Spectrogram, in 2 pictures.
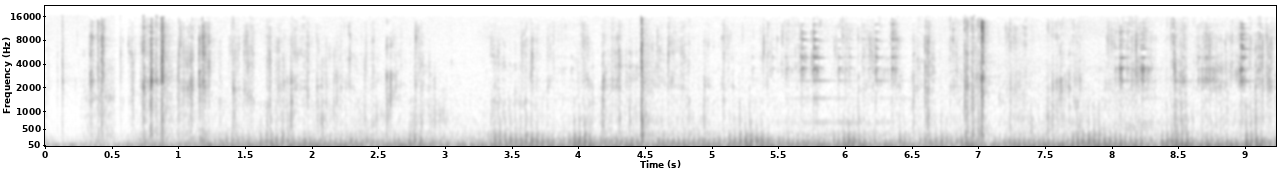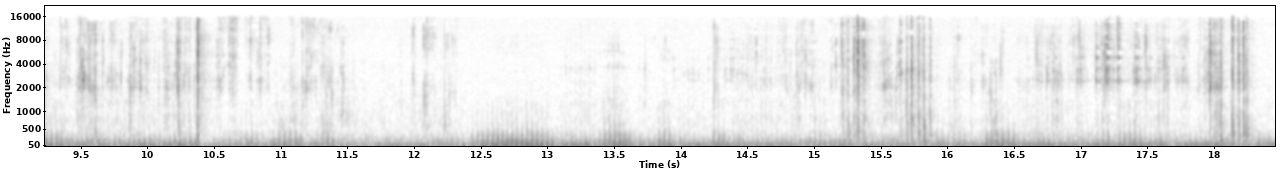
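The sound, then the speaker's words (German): A cat crunches dry kibble, sharp irregular bites and chewing clicks repeating throughout, over a steady low rumbling purr with no one speaking. “Eine Katze, die so Trockenfutter frisst.”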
